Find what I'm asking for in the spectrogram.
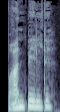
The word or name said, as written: brandbælte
